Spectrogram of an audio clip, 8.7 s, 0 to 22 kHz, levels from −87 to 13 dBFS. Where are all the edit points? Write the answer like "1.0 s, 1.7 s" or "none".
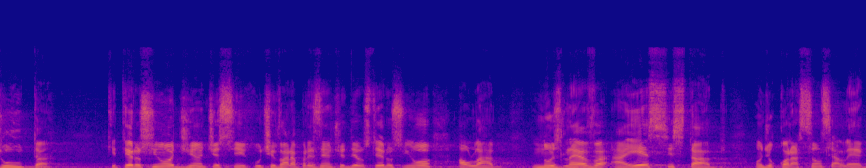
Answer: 1.0 s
